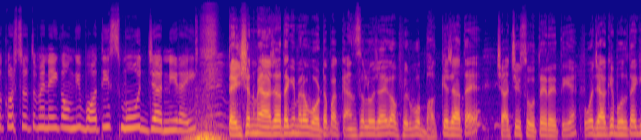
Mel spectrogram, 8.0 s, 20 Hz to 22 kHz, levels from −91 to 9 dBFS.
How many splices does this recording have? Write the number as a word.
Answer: two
